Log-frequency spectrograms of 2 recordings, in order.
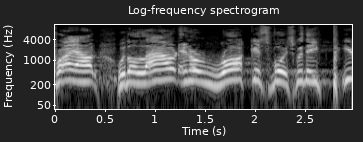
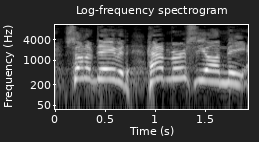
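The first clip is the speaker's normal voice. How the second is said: crying out; 5 semitones higher, 5 dB louder than usual. A narrator's reading. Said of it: "he cried out all the more".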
